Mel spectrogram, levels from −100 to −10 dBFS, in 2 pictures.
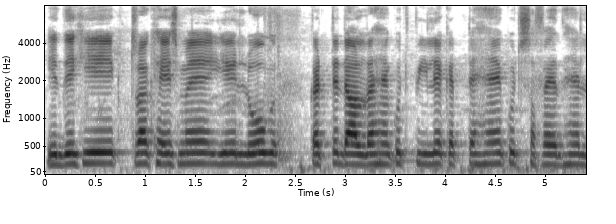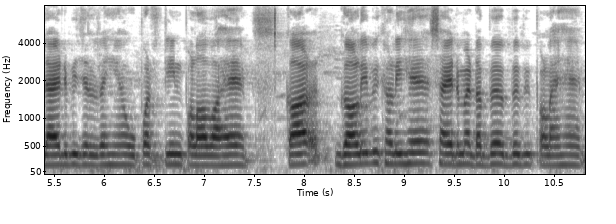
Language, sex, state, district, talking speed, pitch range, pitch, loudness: Hindi, male, Uttar Pradesh, Jyotiba Phule Nagar, 235 wpm, 175-190 Hz, 185 Hz, -26 LUFS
